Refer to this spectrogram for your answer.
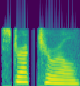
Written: structural

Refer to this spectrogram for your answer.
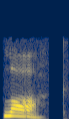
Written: lakh

